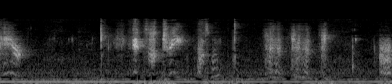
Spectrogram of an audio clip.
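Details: Budgerigar kept as a house pet chattering in learned words, a male that picked up nearly 300 phrases by listening; rapid high, raspy speech-like stream rising and falling, faint low hum throughout.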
